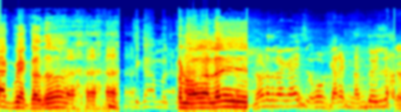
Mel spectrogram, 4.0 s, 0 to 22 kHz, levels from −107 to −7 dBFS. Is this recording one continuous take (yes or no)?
no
